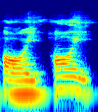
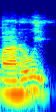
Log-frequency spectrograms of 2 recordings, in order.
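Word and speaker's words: 丸井: Nah, ini tulisannya oi oi. Tapi kalian jangan bacanya oi-i, tapi bacanya marui karena ini bunder marui gitu seperti itu.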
